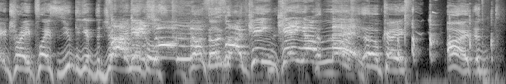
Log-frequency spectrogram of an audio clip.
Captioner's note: overlapping yelling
